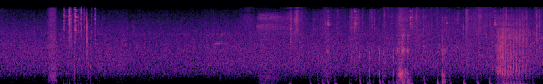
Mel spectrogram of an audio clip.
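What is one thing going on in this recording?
Horse hooves thud and splash on wet ground.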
